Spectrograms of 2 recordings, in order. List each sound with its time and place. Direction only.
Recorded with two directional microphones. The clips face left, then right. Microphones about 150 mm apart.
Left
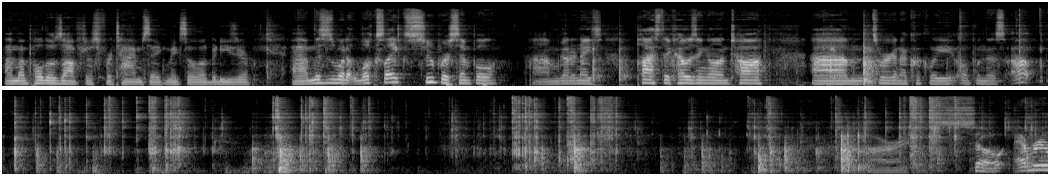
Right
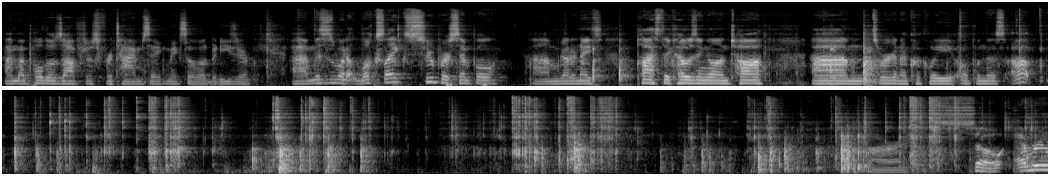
0.0 s speech: 30° left (ahead or behind); by 4.9 s 15° left (ahead or behind)
5.3 s speech: centre (ahead or behind)
11.6 s a sound: 25° right (ahead or behind)
15.5 s crushing: 15° right (ahead or behind)
18.8 s a sound: 35° right (ahead or behind)
19.1 s a sound: 15° right (ahead or behind)
19.4 s typewriter: 30° right (ahead or behind)
19.9 s typewriter: 15° right (ahead or behind)
20.5 s speech: 15° right (ahead or behind)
